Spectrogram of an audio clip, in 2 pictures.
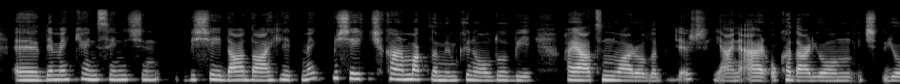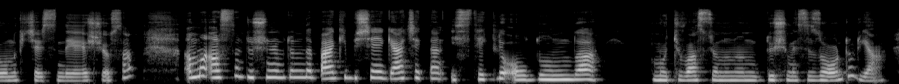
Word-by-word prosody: Eee, 195 -1 +3
demek 215 +1 +1
ki, 245 - -5
hani, 220 -2 +3
senin 215 -1 0
için 220 0 -4
bir 205 +3 -5
şeyi 215 -1 +1
daha 200 +1 +3
dâhil 195 +2 +1
etmek 240 +7 -4
bir 295 - 0
şeyi 260 -4 +2
çıkarmakla 230 -4 +2
mümkün 195 +2 -1
olduğu 190 0 -2
bir 180 -1 -6 0.3
hayatın 195 0 +5
var 185 -1 +2
olabilir, 200 +9 -5
yani 175 - -2
eğer 180 -1 +4
o 180 - -4
kadar 180 -3 +1
yoğun 175 0 -3
iç 195 - -2
yoğunluk 180 +1 -3
içerisinde 180 -1 -5
yaşıyorsan. 180 - -4 0.5
Ama 355 +5 +3
aslında 320 +4 +2
düşünüldüğünde 320 0 +1
belki 285 +3 +4
bir 295 - -2
şeye 305 0 +3
gerçekten 270 0 0
istekli 230 +4 -2
olduğunda 220 0 +3 0.5
motivasyonunun 195 -1 -1
düşmesi 195 -1 -2
zordur 195 +2 -1
ya, 190 +1 -6
210 Hz, 140 wpm, -21 LUFS, 190-245 Hz, 0.5 s, hayatın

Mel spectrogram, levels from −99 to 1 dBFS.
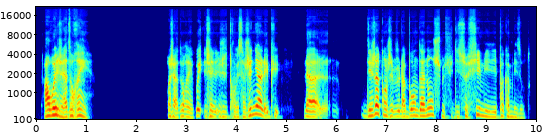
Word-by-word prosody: Ah 200 +2 +9
ouais, 240 +2 +9
j'ai 175 -6 +1
adoré. 200 -2 -1 1.6
Moi - - -1
j'ai - - 0
adoré, 175 -2 -5
oui, 210 -1 +1
j'ai 185 0 -4
j'ai 175 -1 -8
trouvé 170 0 -8
ça 170 - -6
génial 245 +7 +4
et - - -4
puis - - -9 0.5
la 355 -1 +4 0.9
déjà 210 +7 +4
quand 225 -4 -2
j'ai 195 -1 -4
vu 185 +1 -6
la 185 -1 -1
bande 210 +3 -2
annonce, 230 +4 +1
je 195 - -12
me - - -12
suis 170 +3 -16
dit: 170 +1 -13
«Ce 170 +5 -6
film, 230 +2 -3
il 175 -3 -6
est 170 - -7
pas 195 +3 -7
comme 185 -1 -7
les 160 -4 -12
autres». 140 0 -24
195 Hz, 210 wpm, -23 LUFS, 175-215 Hz, 1.6 s, Ah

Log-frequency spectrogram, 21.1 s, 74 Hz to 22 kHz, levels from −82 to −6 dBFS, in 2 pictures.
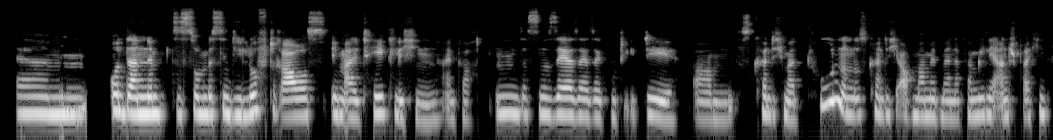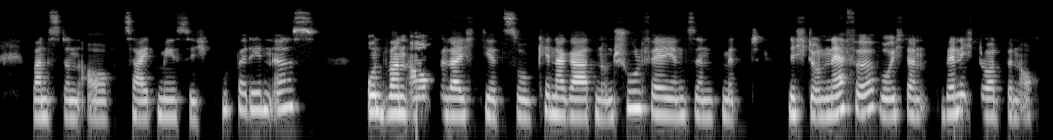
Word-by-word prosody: Ähm, 215 0 +1 0.2
und 240 -2 +3
dann 215 0 +8
nimmt 215 +1 +4
das 210 0 -2
so 225 - -1
'n 210 - +2
bisschen 215 0 0
die 205 0 -1
Luft 230 +3 0
raus 200 +1 +3
im 205 -2 -1
alltäglichen 185 -3 -2
einfach. 175 0 -11 0.2
Mhm, 220 0 -2
das 210 0 -8
'ne 210 -1 -2
sehr, 205 0 +3
sehr, 195 -1 -3
sehr 190 0 -4
gute 185 0 -13
Idee. 185 -3 -1 0.2
Ähm, 175 -1 -8
das - - -8
könnte 215 -2 -4
ich - - -8
mal 175 -2 -3 0.2
tun, 355 +5 +3
und 205 - -1
das 200 0 -7
könnte 205 -2 -5
ich - - -7
auch - - -4
mal 195 -1 -4
mit 195 -1 -4
meiner 180 -1 -5
Familie 200 +2 -3
ansprechen, 200 +1 -4 0.3
wann 190 0 +2
es 190 0 -7
dann 185 -2 -2
auch 180 0 -5
zeitmässig 190 -1 -2
gut 250 0 -7
bei 255 -2 -2
denen 255 0 0 0.2
ist 290 0 -1 0.4
,und 230 -2 +4
wann 220 -1 +6
auch 210 +1 +1
vielleicht 200 -2 +2
jetzt 190 -2 -2
so 195 -3 -2
Kindergarten 200 -1 +4
und 185 +2 -1
Schulferien 210 -7 +2
sind 190 -2 -5
mit 185 -1 -4 0.5
Nichte 210 -1 +1
und 195 +1 0
Neffe, 250 +3 +5
wo 200 - 0
ich 200 0 0
dann, 200 -2 -1
wenn 215 +2 +3
ich 235 - -1
dort 200 -1 -3
bin, 195 -2 -5
auch - - -9
205 Hz, 195 wpm, -24 LUFS, 190-215 Hz, 0.5 s, dann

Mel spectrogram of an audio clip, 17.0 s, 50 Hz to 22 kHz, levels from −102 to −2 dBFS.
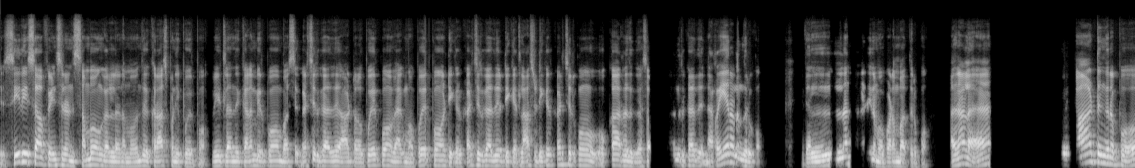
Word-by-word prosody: Series 195 +2 +4
of 155 -2 0
incidents 125 -4 0
சம்பவங்கள்ல 115 -5 +2
நம்ம 100 0 -1
வந்து 115 +1 +1
cross 115 +1 0
பண்ணி 105 -2 +1
போயிருப்போம். 95 -1 -3
வீட்லருந்து 110 -1 +2
கிளம்பிருப்போம். 115 0 0
பஸ்சு 100 0 -1
கெடச்சிருக்காது, 110 0 0
ஆட்டோல 100 -1 -1
போயிருப்போம், 125 -1 0
வேகமா 100 -2 -1
போயிருப்போம், 125 -1 0
டிக்கெட் 95 -1 -1
கெடச்சிருக்காது, 120 -2 +1
டிக்கெட் 105 -1 -1
லாஸ்ட் 115 +1 -2
டிக்கெட் 125 +2 -3
கெடச்சிருக்கும், 135 -3 -1 0.2
உட்கார்றதுக்கு 115 -5 0
வெச 100 - -6 0.4
நடந்திருக்காது. 120 -1 -2
நெறைய 155 +9 +2
நடந்திருக்கும். 130 -10 0 0.6
இது 95 - 0
எல்லாம் 125 +8 +3
தாண்டி, - - -12
நம்ம - - +2
படம் - - +1
பாத்து - - -3
இருப்போம். - - -11 0.3
அதனால - - +3 1.4
ஒரு 410 - -1
பாட்டுங்கிறப்போ, 170 - +2
120 Hz, 135 wpm, -21 LUFS, 110-130 Hz, 1.4 s, Series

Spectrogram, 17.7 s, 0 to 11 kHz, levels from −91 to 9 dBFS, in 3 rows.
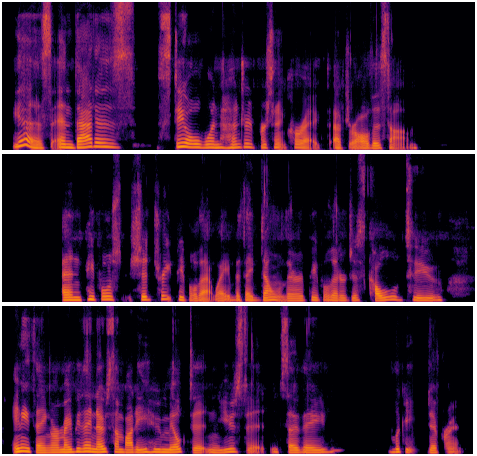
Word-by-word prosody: Yes. 380 +5 +3
And 230 -3 +3
that 240 +5 +6
is 275 - -1 0.3
still 265 -4 +3
100% 220 - -1
correct 110 -7 -2 0.2
after - - -1
all - - +2
this 180 +1 -1
time. 200 -3 -7 1.5
And 185 0 +3
people 225 0 +1
sh 210 - -11
should 215 -2 -1
treat 250 0 -5
people 195 -4 -2
that - - 0
way, - - -2
but - - -5
they 95 - +1
don't, 175 +5 0
there 155 0 -2
are 160 - -4
people 180 0 -4
that 170 -1 0
are 165 - -3
just 170 0 -7
cold 185 +4 0
to 175 0 -2 0.6
anything, 195 -8 +4
or 170 - +2
maybe 185 +5 +3
they 225 0 +4
know 195 0 +5
somebody 180 -2 +1
who 185 -1 +1
milked 180 +1 +1
it 150 -1 0
and 165 -3 -3
used 195 +4 -2
it, - - -6
and 185 -1 -8
so 165 -1 +1
they 170 +1 0 0.8
look 195 +1 -1
at 185 - -2
y - - -16 0.2
different. 160 +5 -4
190 Hz, 165 wpm, -23 LUFS, 170-220 Hz, 1.5 s, that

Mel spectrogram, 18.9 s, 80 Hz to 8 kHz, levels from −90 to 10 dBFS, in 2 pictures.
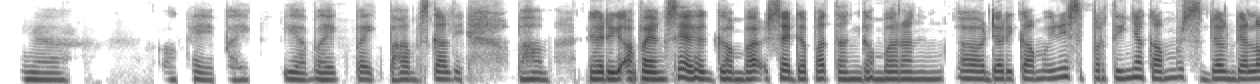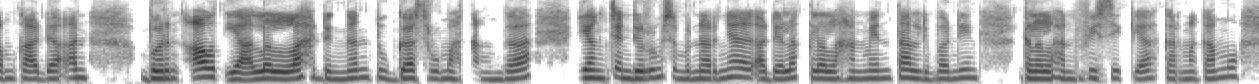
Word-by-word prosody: Ya, 195 -2 -7 0.7
oke, 195 -1 -10
baik, 190 0 -11 0.2
ya, 205 -2 -3
baik 195 0 -5
baik, 200 -2 -4
paham 190 0 -4
sekali, 210 -1 -1 0.4
paham. 200 -1 -3 0.2
Dari 205 +1 +3
apa 225 - +2
yang 205 -1 +5
saya 220 -2 +5
gamba 210 +1 0
saya 220 +1 +5
dapatkan 210 -1 -1
gambaran, 210 0 -2
eee, 220 0 -2
dari 215 0 0
kamu 220 +1 -1
ini 265 +4 +1
sepertinya 230 +1 -1
kamu 225 +2 -2
sedang 220 -3 0
dalam 220 +1 0
keadaan, 220 +2 0 0.4
burn 225 +1 +2 0.2
out 265 +1 +9
ya, 200 -2 +5
lelah 215 +2 +6
dengan 225 +2 -2
tugas 235 -2 0
rumah 220 0 -6
tangga, 210 +3 -2 0.4
yang 240 -1 +5
cenderung 235 +1 +2
sebenarnya 225 +2 +1
adalah 215 +2 -1
kelelahan 225 0 -2
mental 230 +1 -2
dibanding, 215 +4 -6 0.3
kelelahan 220 0 +1
fisik 225 0 -5
ya. 220 +2 -3
Karena 215 -2 -7
kamu, 255 +6 -5
215 Hz, 145 wpm, -22 LUFS, 205-230 Hz, 0.7 s, out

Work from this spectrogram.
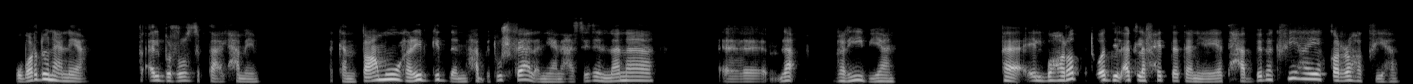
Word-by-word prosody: وبرضه 180 - +4
نعناع 155 -9 +1 0.6
في - - -12
قلب 185 -1 +1
الرز 175 +2 -2
بتاع - - -4
الحمام، 130 -1 -6 0.7
فكان 135 -1 -6
طعمُه 215 - +6
غريب 195 +5 +3
جدًا، 180 -11 -4
ما 135 +1 -7
حبيتوش 205 +6 -4
فعلًا 215 -4 +2
يعني 125 -1 -7
حسّيت 140 +6 -8
إن 155 -4 -2
أنا، 185 +1 +1 0.7
آآ، 130 +1 -6
لأ 185 +2 +1 0.4
غريب 170 +2 -1
يعني. 145 0 -4 1.0
فالبهارات 190 - +3
بتودّي 200 -1 +3
الأكلة 190 -1 +3
في - - -6
حتة 195 -4 -1
تانية، 135 -4 -3
يا 140 - -2
تحببك 190 +9 -3
فيها، 275 -2 0
يا 245 -1 +7
تكرّهك 190 -6 +1
فيها. 135 0 -9
175 Hz, 145 wpm, -24 LUFS, 140-200 Hz, 1.0 s, يا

